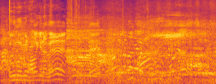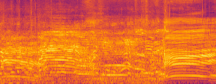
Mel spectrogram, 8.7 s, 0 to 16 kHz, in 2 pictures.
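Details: At Raniganj market, Dinajpur, on 30 May 2024, Sahiwal bull calves give several rising-and-falling lowing moos, roughly every two seconds, with men's voices and crowd noise around them.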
